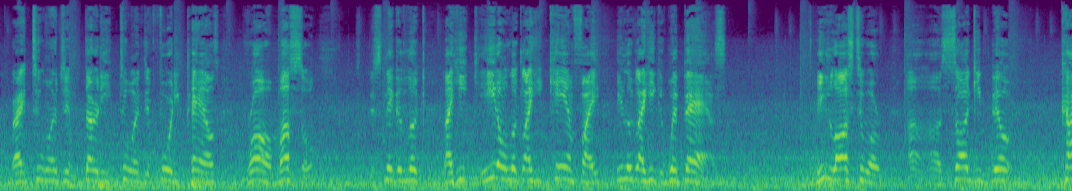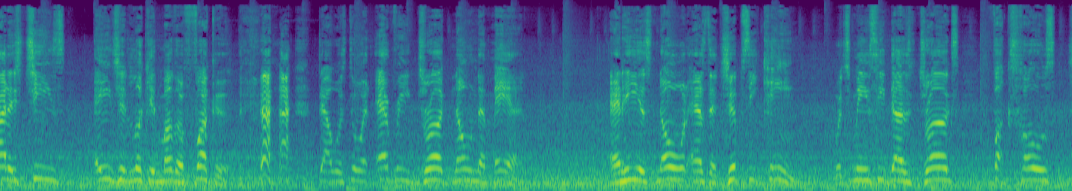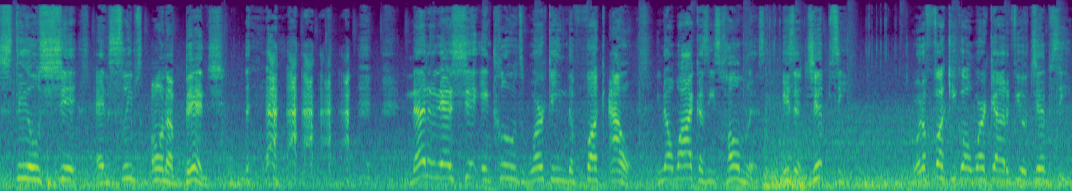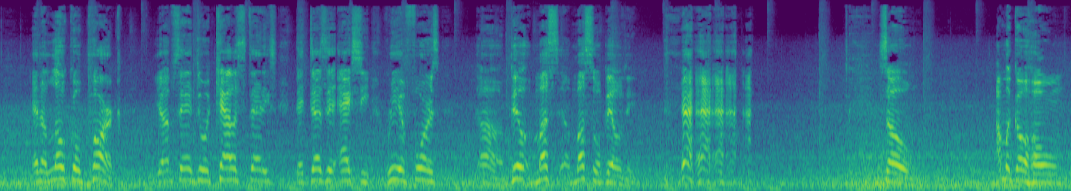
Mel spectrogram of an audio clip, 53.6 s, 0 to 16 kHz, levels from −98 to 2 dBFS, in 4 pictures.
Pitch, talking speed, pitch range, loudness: 210 Hz, 135 wpm, 185-225 Hz, -19 LUFS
